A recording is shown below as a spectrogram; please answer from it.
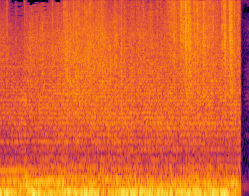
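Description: Electronic film-score music with heavy bass, playing steadily from the movie's soundtrack.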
